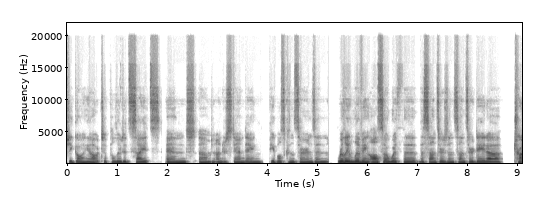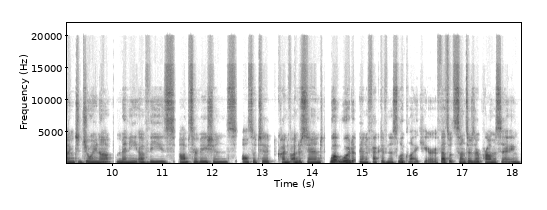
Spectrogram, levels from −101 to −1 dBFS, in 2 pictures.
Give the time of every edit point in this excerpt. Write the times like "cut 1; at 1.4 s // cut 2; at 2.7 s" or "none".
cut 1; at 2.9 s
